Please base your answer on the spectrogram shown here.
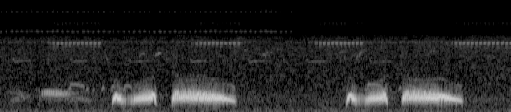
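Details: A trained decoy spotted dove, lowered among wild birds for the second time, reacts with two mellow cooing phrases about two seconds apart, each two short notes then a longer drawn-out coo, over a faint high steady whine.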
